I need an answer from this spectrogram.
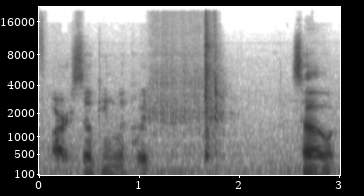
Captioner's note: processor whirring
